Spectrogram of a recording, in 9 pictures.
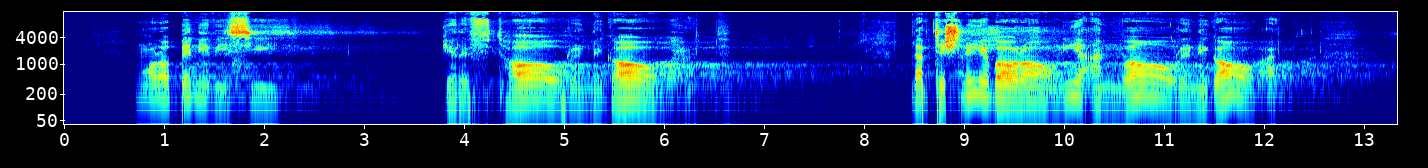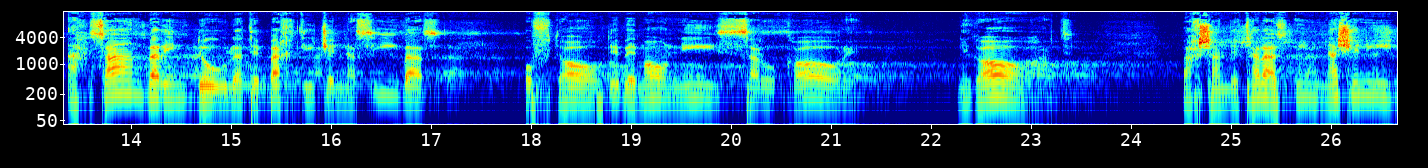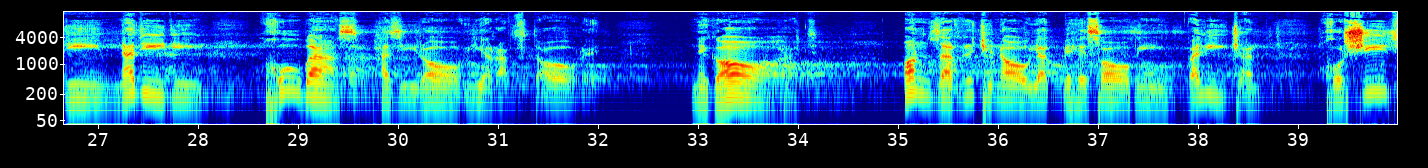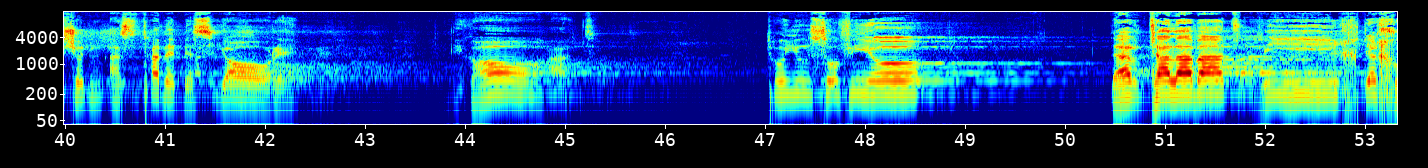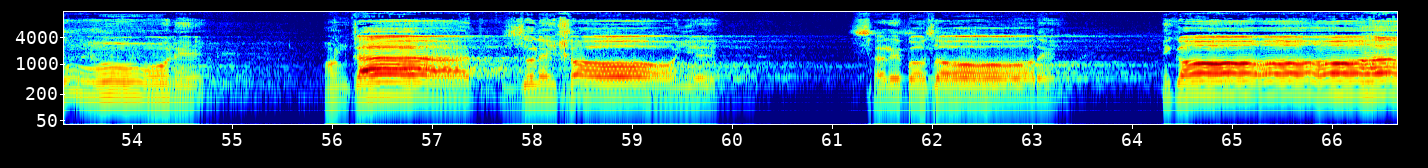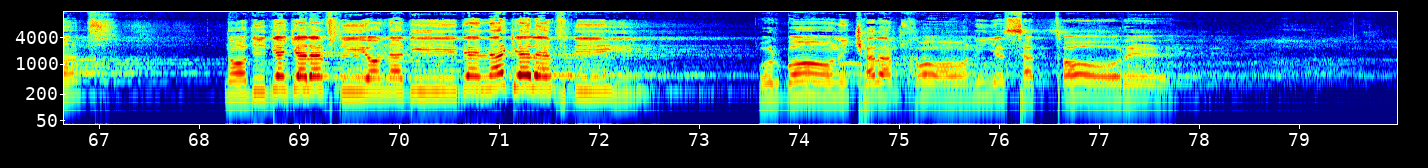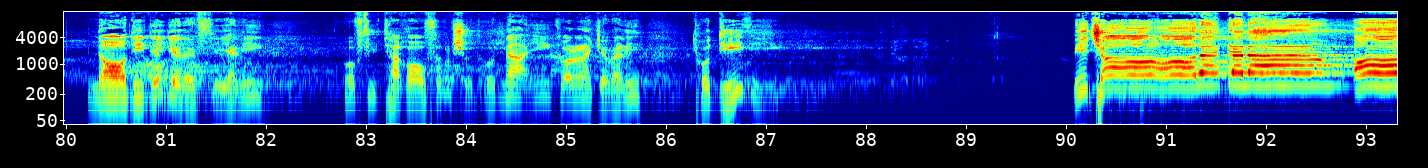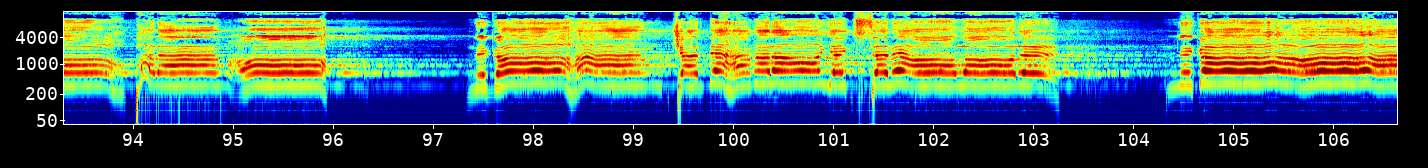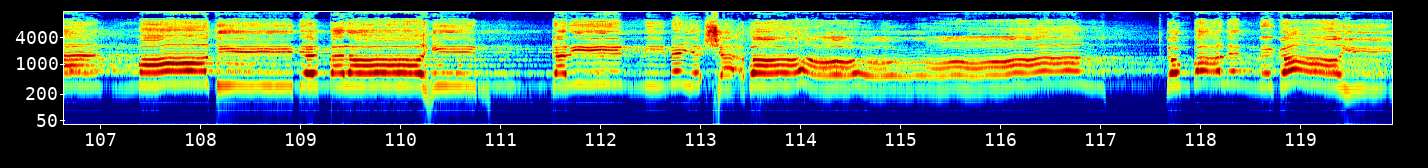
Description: میلاد امام زمان (عج) 95 - روضه - ما را بنویسید گرفتار نگاهت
